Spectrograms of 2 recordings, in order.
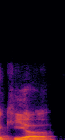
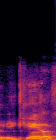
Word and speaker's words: IKEA: Die quasi also IKEA für die, das ist ja die englische Aussprache, nicht das. – So, okay. IKEA.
